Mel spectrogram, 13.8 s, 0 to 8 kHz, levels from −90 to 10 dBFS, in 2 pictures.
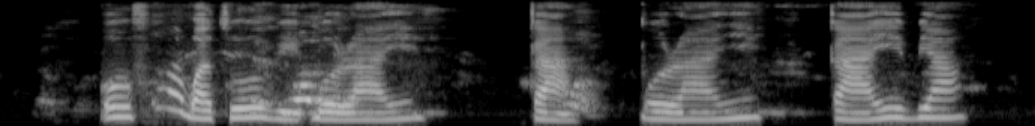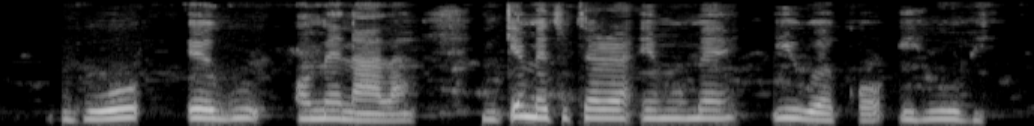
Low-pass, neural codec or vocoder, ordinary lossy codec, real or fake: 7.2 kHz; none; none; real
